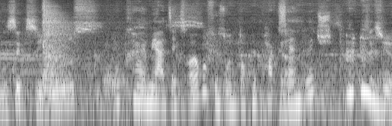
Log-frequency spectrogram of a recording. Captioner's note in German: räuspern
